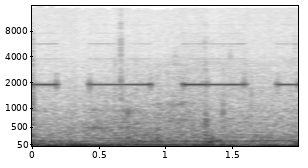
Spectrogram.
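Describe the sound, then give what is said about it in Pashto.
Reversing beeps from a black Fielder car maneuvering to park by the road: a steady high tone repeating in several pulses of uneven length over a constant low engine rumble. “دا د سړک پر سر خپل تور رنگ فلډر موټر شاو مخ ته کوي ترڅو قانوني و دروي.”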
